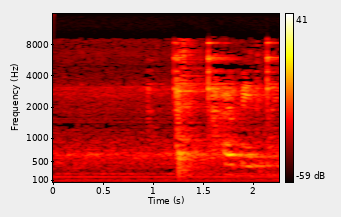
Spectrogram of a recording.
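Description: Stainless steel mixing bowl knocking against the countertop twice, a little past a second in and again half a second later. Each knock leaves a short metallic ring, and the second is the louder.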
